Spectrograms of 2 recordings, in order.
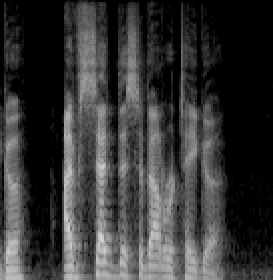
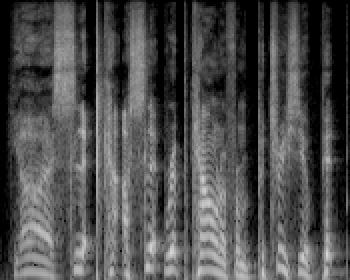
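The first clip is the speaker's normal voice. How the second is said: higher-pitched put-on British accent; 7 semitones higher than usual. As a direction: play a British hardcore fight fan, pitched up high. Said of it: "I do the frickin' British accent".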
